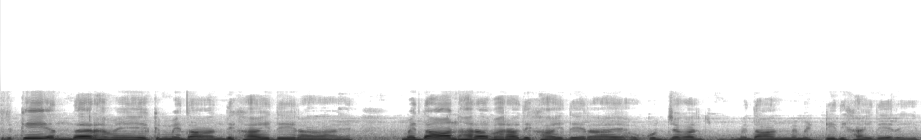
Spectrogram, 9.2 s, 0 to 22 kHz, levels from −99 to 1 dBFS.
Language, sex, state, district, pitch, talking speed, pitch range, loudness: Hindi, male, Andhra Pradesh, Krishna, 130 Hz, 165 wpm, 120-145 Hz, -22 LUFS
